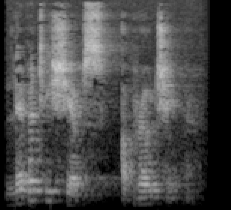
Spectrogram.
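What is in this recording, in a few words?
shuttle arrive, intercom; ProjectMobius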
